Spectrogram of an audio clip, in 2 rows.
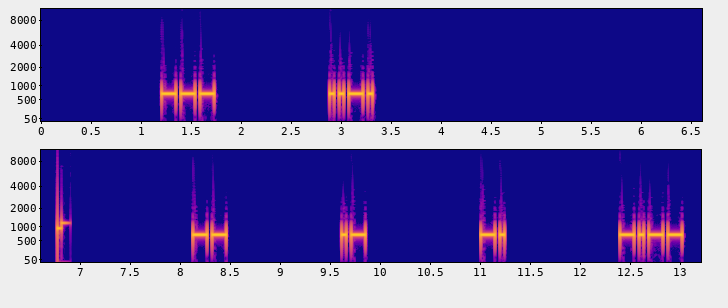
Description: Morse code, heard as a keyed tone, about 25 wpm, spaced as for 7 wpm, 700 Hz. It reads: OF MANY
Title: 8x Character Spacing - Top 100 Words - 25wpm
